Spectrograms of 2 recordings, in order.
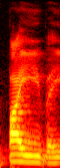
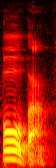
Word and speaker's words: Boaby: of assumed it was still meant to be pronounced as in baby but i' done a bit of researching last night and it is actually pronounced bber uh now when I done a bit of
